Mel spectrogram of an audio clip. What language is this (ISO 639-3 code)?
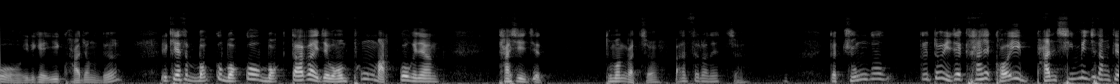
kor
